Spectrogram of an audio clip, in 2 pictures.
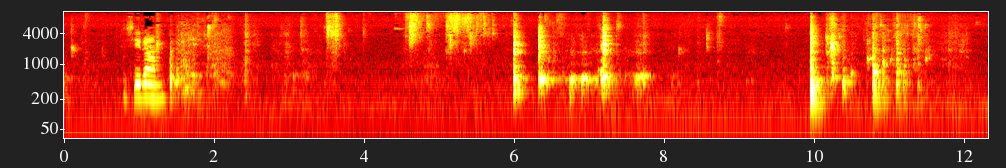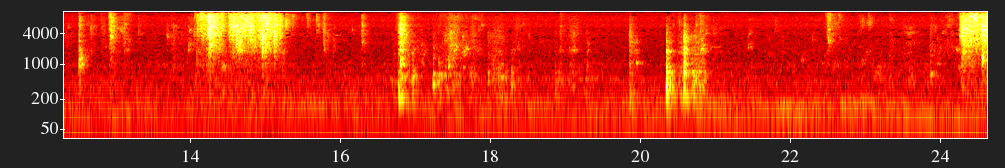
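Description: A plastic scoop knocks against a tiled basin.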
